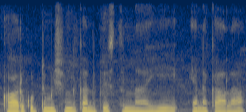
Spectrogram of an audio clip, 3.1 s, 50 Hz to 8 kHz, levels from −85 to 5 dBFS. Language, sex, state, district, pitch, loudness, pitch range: Telugu, female, Andhra Pradesh, Sri Satya Sai, 185 Hz, -20 LUFS, 180-190 Hz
